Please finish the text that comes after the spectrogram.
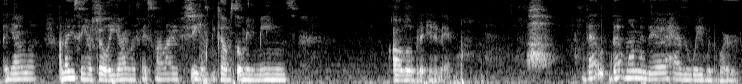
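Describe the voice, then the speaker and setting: A woman's voice: mid-range voice, creaky, dark tone, a little hiss or hum. A woman, chatting casually and heartfelt in a vlog, rambling and repeating herself. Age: 20s. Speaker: vlogger.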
